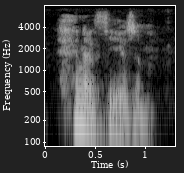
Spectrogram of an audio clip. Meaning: Belief in or worship of one deity without denying the existence of other deities
- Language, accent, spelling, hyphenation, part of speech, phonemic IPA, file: English, Southern England, henotheism, he‧no‧the‧i‧sm, noun, /ˈhɛnəʊˌθiːɪz(ə)m/, LL-Q1860 (eng)-henotheism.wav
